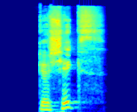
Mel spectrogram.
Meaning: genitive singular of Geschick
- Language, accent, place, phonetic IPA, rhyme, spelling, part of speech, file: German, Germany, Berlin, [ɡəˈʃɪks], -ɪks, Geschicks, noun, De-Geschicks.ogg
